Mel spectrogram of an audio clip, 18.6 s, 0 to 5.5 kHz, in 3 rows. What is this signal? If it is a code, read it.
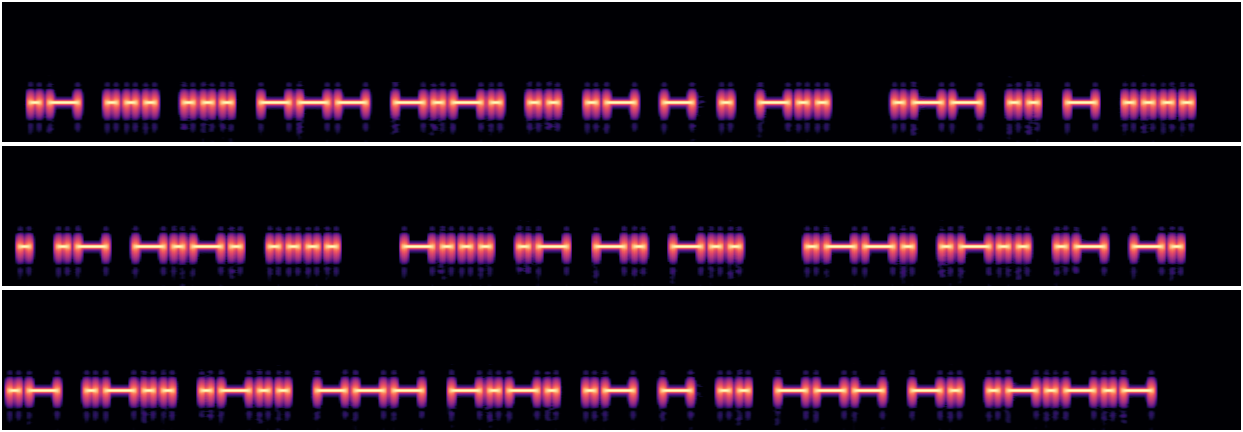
Morse code, heard as a keyed tone, about 25 wpm, 600 Hz. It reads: ASSOCIATED WITH EACH BAND PLAN ALLOCATION.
